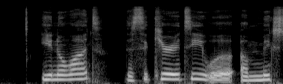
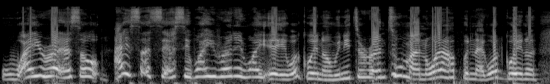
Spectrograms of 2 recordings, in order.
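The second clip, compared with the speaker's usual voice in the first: high, eager mock-alarm; jovial panic; 8 semitones higher than usual. Retelling her own jovial panic at the station, pitched high and eager. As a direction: ask it like a cheerful panicked bystander. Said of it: "it was like a jovial panic".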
